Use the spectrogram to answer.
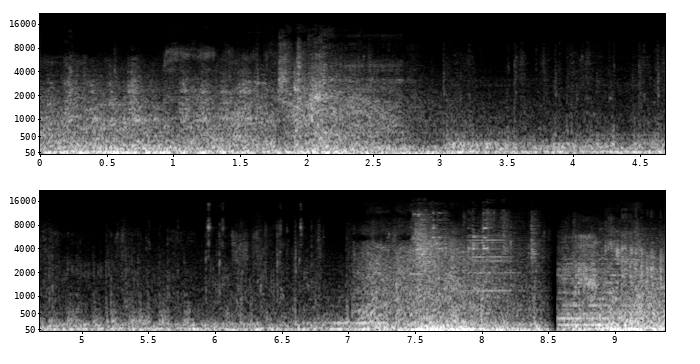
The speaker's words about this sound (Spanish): Así es como lo hacen. Es una línea de montaje de Ticker.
